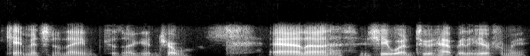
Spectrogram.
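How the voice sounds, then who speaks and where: A man's voice: extremely low pitch, quick pace, vocal fry, no room sound. A man hosting a casual interview in a joking, teasing way, on phone-like audio. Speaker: host, pastor and church musician. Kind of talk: casual chat. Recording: dull, narrow phone-like sound.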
